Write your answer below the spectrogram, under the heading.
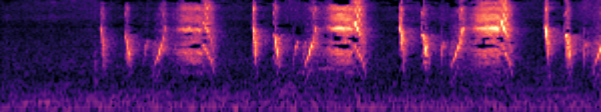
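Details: Young hill prinia delivering clear ngebren song, used for tutoring: after a quiet half-second, sharp high rising notes and buzzy bursts follow in quick, uneven succession.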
